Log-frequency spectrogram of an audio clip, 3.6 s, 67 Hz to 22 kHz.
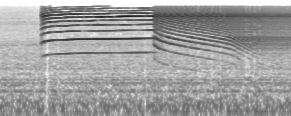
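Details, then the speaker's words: Homemade 1972 electronic siren oscillator with original, suspected failing timing capacitor refitted: tone jumps in, holds, then slides down and fades instead of holding constant; same bad behavior. "same bad behavior"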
